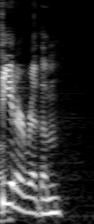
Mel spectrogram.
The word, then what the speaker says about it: Theatrhythm: Yeah, I don't know how to pronounce it still. – Theater rhythm. – It's theater rhythm? – Yes. – Theater rhythm. – Yeah. Okay. It's just like how it looks.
